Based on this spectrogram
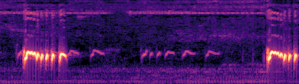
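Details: Song of a zebra dove, used to attract other doves: a loud quick stuttering phrase, several soft spaced coos, then the fast rattled phrase again at the end.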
